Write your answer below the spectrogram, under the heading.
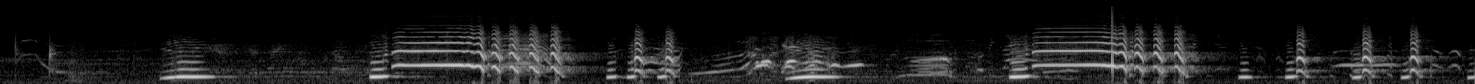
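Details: A Siamang gibbon at the Memphis Zoo in 1990 calls with loud booming barks and rising, wavering hoots that build into rapid shrieks, recorded on old VHS.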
